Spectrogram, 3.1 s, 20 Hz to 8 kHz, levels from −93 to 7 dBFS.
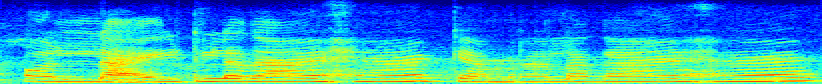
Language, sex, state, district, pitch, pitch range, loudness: Hindi, female, Chhattisgarh, Raipur, 260 Hz, 245-275 Hz, -15 LUFS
